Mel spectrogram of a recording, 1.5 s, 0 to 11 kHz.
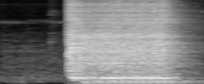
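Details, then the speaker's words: Restored vintage Kawasaki 550SX jet ski (original reed motor, stage 2 port, Coffman half pipe, dual 38 Mikunis), first crank with no fuel in the lines yet: short, loud, even whirring crank, steady buzz, no catching; strong normal starter crank. "All right, we've got a strong strong crank there. That's That's pretty good."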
